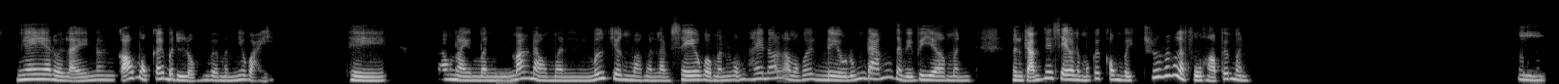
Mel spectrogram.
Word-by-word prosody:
nghe 235 +2 +4
rồi 200 -4 +2
lại 165 +1 0
n 205 +1 -2
có 265 - +5
một 290 -7 0
cái 260 +1 +1
bình 235 -3 0
luận 190 +1 -1
về 190 -2 -2
mình 180 0 -2
như 215 +2 -1
vậy. 175 0 -6 0.7
Thì 180 -2 +2 0.5
sau 230 0 0
này 190 -4 +2
mình 180 0 -1
bắt 260 +4 +2
đầu 220 -8 +1
mình 175 0 -2
bước 270 +5 +1
chân 225 -6 +1
vào 185 -1 -2
mình 180 -1 -3
làm 175 -1 -3
sale 205 +2 +3
và 200 -2 +1
mình 185 +1 -3
cũng 205 +4 -3
thấy 245 +4 -3
đó 275 +1 -3
là 230 - -3
một 195 - -2
cái 230 +2 -2
điều 205 -4 +1
đúng 215 +9 -1
đắn, 260 0 0
tại 235 - -1
vì 175 - +1
bây 210 +3 0
giờ 195 -2 +3
mình 185 0 -4 0.4
mình 200 -2 +1
cảm 215 - +5
thấy 295 - +1
sale 235 -6 +4
là 210 - 0
một 190 -1 -3
cái 270 - -5
công 215 -2 0
việc 190 -1 -2
rất 330 - -2
rất 400 - +2
là - - +6
phù 195 - +4
hợp 165 -4 0
với 255 - -2
mình. 215 -6 0 2.7
Ừm. 200 -4 -2
200 Hz, 225 wpm, -22 LUFS, 185-230 Hz, 2.7 s, là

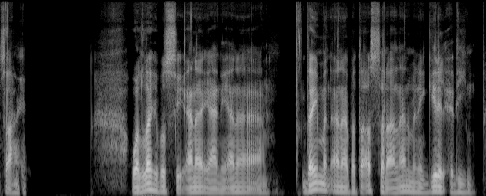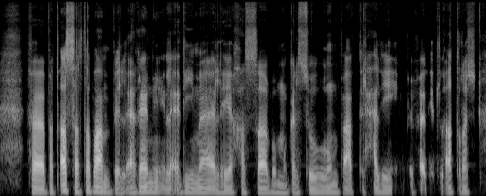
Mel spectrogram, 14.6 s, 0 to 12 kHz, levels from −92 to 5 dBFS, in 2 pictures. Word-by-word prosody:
صحيح. 65 +1 -1 1.6
والله 95 +7 +6
بُصّي، 85 -1 +2
أنا 80 +2 +3
يعني 70 0 0
أنا 80 -4 -2 0.6
دايمًا 115 -3 +6
أنا 85 -5 +1
باتأثّر - - 0
على 70 +1 +2
إن - - -5
أنا 90 +1 -1
من 80 -2 -5
الجيل 75 +5 +2
القديم، 75 -3 -5 0.6
فباتأثّر 70 -1 +3
طبعًا 75 -4 +2
بالأغاني 80 -3 -2
القديمة 70 +1 -3
اللي 65 -1 -6
هي - - -2
خاصة 65 -1 -1
بأم 65 +2 -11
كلثوم، 70 0 -6
بعبد - - 0
الحليم، 65 -1 -5 0.3
بفريد - - -3 0.2
الأطرش، - - -4
75 Hz, 115 wpm, -26 LUFS, 70-80 Hz, 1.6 s, والله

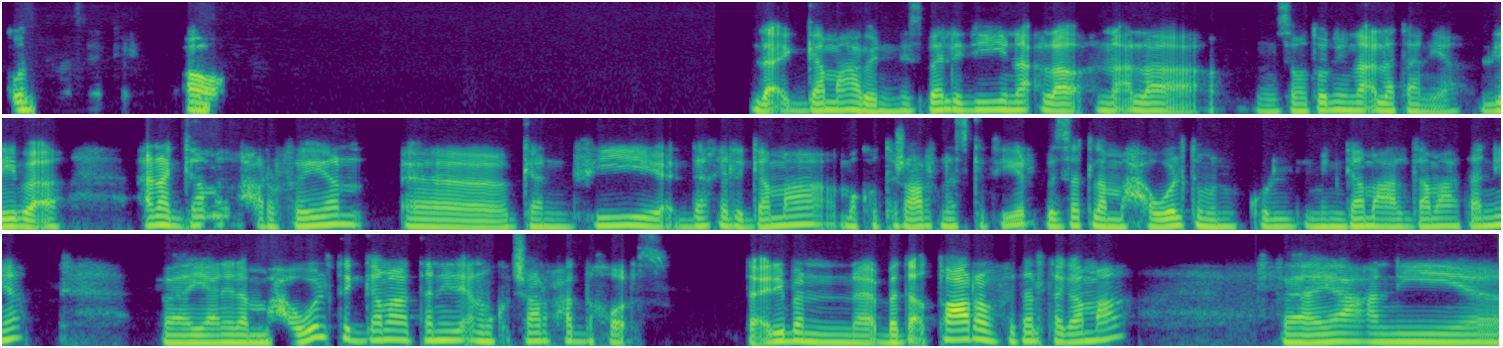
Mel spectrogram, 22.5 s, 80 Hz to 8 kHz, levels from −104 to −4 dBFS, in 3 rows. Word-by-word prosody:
كنت - - 0
باذاكر - - -32 0.2
آه. - - +6 2.6
لأ - - +3
الجامعة 155 +2 0
بالنسبة 140 +3 -1
لي 160 0 +1
دي 160 +2 0
نقلة 150 -3 +2
نقلة 150 0 -1 0.3
زي 130 +2 -6
ما - - -1
تقولي 155 +2 0
نقلة 150 -1 +1
تانية، 130 -2 -7
ليه 150 +2 +2
بقى؟ 145 0 +2 0.4
أنا 180 - +7
الجامعة 175 +2 -3
حرفيًا 160 +5 0 0.2
آآ، 135 -4 0
كان 145 -1 -2
في 165 0 0
داخل 155 +3 -3
الجامعة 165 +7 -1
ما 155 - -3
كنتش 160 0 -5
أعرف 150 +3 0
ناس 150 -1 -2
كتير، 95 -5 -5
بالذات 155 +3 -2
لما 145 -2 +1
حوّلت 155 +4 +1
من 145 -1 -1
كل 145 -1 -4
من 145 -1 -1
جامعة 155 -1 +1
لجامعة 150 +2 -2
تانية، 185 +9 -1 0.7
فيعني 150 0 +2
لما 150 0 +1
حوّلت 225 +10 +1
الجامعة 195 0 +2
التانية 190 0 +1
أنا 180 - -1
ما 170 - +1
كنتش 175 - -3
أعرف 175 +1 0
حد 175 -3 -4
خالص. - - -7 0.3
تقريبًا 165 -4 +2
بدأت 145 +6 +1
أعرف 200 -2 +9
في 170 - -4
تالتة 175 -1 -1
جامعة، 195 +10 +1 0.8
فيعني 160 0 +1
155 Hz, 150 wpm, -22 LUFS, 145-170 Hz, 2.6 s, أعرف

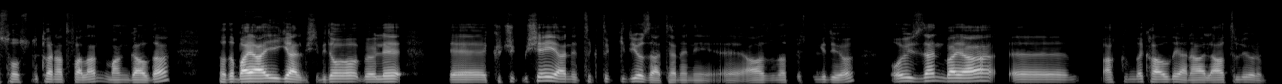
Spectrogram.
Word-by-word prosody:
soslu 120 -3 -8
kanat 115 -2 -3
falan 120 +4 -1
mangalda... 110 -4 -1 0.5
Tadı 125 +2 -2
bayağı 140 +2 +10
iyi 145 -1 0
gelmişti. 110 -7 +3
Bir 115 - -12
de 135 - +1
o, 135 -1 0
böyle, 120 +2 +1 0.5
eee, 110 0 -1
küçük 150 - -16
bir - - -14
şey, 175 0 +1
yani, 125 -8 +1
tık - - -21
tık 135 - -16
gidiyor 140 +2 -2
zaten, 105 -4 -4
hani, 100 -2 -11
eee, - - -12
ağzına 100 +1 -5
atıyorsun 115 +2 -15
gidiyor. 110 -2 -5 0.4
O 150 - -1
yüzden 160 +2 -1
bayağı, 150 +3 +5 0.2
eee, 115 -1 -4 0.4
aklımda 120 +3 -8
kaldı, 120 0 -1
yani, 105 -4 -3
hâlâ 105 0 -1
hatırlıyorum. 110 -3 -7
120 Hz, 165 wpm, -23 LUFS, 110-135 Hz, 0.5 s, bayağı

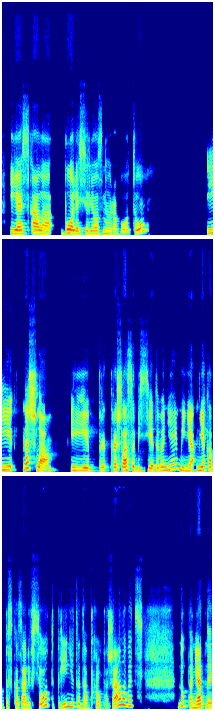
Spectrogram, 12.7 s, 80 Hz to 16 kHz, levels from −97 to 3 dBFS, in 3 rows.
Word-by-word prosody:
И 245 - -2
я 225 -1 +6
искала 220 -4 +1 0.2
более 220 -2 +5
серьезную 200 0 -4
работу 175 - -4 1.2
и 250 +1 0
нашла, 260 - +3 0.4
и 205 -2 +1 0.2
пр 220 0 -5
прошла 225 +2 +5
собеседование. 220 - -2
Меня 210 - +1
мне 230 +2 +4
как 225 -3 -3
бы 210 - -8
сказали: 190 -1 -4
"Всё, 215 - -1
ты 300 - -19
принята. 235 +6 -3
Добро 185 -2 -7
пожаловать!". 335 - +1 0.7
Ну, 320 0 -5
понятное 195 - +3
220 Hz, 115 wpm, -24 LUFS, 190-245 Hz, 1.2 s, я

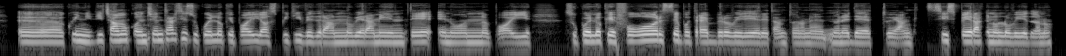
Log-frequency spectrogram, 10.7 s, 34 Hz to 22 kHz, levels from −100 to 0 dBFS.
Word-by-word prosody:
ehm, 175 -1 0
quindi 195 -1 -3
diciamo 205 +2 +3
concentrarsi 215 +5 -1
su 215 -3 -1
quello 200 +1 -2
che 195 - -6
poi 195 0 0
gli 195 - 0
ospiti 200 +2 -4
vedranno 170 -1 -2
veramente 170 +1 0
e 180 - -4
non 165 0 -4
poi 160 +1 -1 0.3
su - - -9
quello 190 0 +5
che 190 -1 +3
forse 205 +3 +4
potrebbero 180 -1 0
vedere, 165 -1 0
tanto 160 +1 -8
non 155 0 -6
è 150 -2 -5
non 165 +4 -7
è 165 - 0
detto 160 -2 -3
e 160 - -3
anch 150 0 -4
si 205 - -1
spera 185 -1 +5
che 180 - -4
non 175 0 +1
lo 170 - 0
vedano. 160 0 -2
175 Hz, 195 wpm, -26 LUFS, 165-195 Hz, 0.3 s, quello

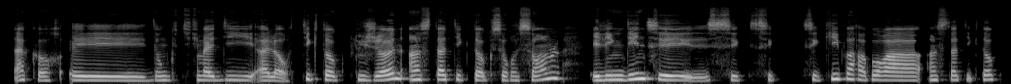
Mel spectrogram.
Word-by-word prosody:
D'accord. 190 -3 -4
Et 185 -2 +2
donc 195 -1 -4
tu 205 - -9
m'as 195 -1 +2
dit, 195 0 -4
alors: 180 -3 0
TikTok 215 -5 -1
plus 210 - -4
jeune, 215 +7 +4
Insta, 220 +1 +2
TikTok 220 -2 -4
se 200 - -2
ressemblent 195 +8 0 0.3
et 190 - +5
LinkedIn 215 +6 +5
c'est 200 -10 +2
c'est 195 0 -3
q - - -31
c'est 215 0 -8 0.2
c'est 215 -4 -6
qui, 250 +2 +2
par 245 -1 +1
rapport 210 -1 0
à 190 -1 +3
Insta, 205 0 -3
TikTok? 215 +1 -6
205 Hz, 160 wpm, -23 LUFS, 190-220 Hz, 0.3 s, et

